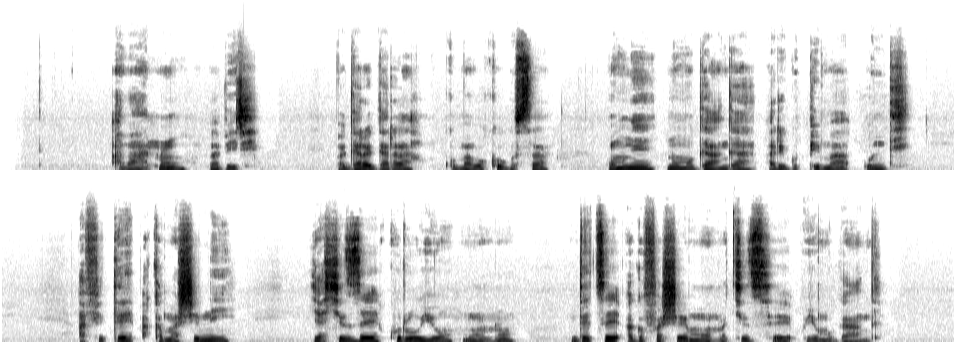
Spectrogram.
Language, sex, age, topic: Kinyarwanda, male, 18-24, finance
